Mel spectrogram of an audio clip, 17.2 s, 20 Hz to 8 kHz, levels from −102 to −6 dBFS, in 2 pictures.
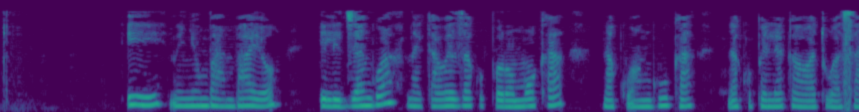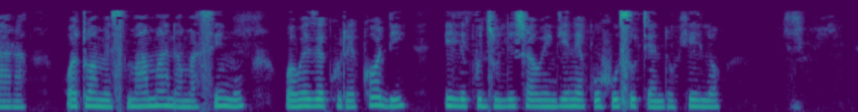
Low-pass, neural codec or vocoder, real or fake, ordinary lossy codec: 7.2 kHz; codec, 16 kHz, 16 kbps, FunCodec, trained on Chinese and English, 50 frames a second; fake; MP3, 24 kbps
